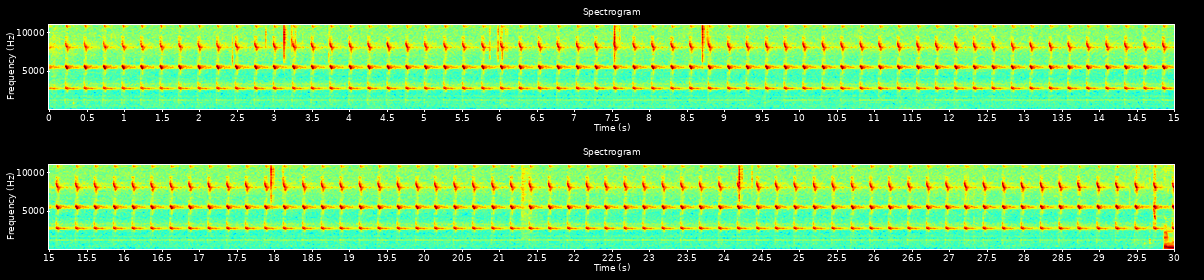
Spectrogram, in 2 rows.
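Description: Faint, steady high-pitched whine with a regular chirping pulse, about four to five a second, from a brushless 3-axis gimbal's motors as the Alexmos SimpleBGC controller shakes the roll axis during auto PID tuning.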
